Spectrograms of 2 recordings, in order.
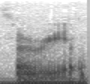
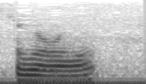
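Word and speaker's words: sorrel: is color soral sorry I I pronounce it sural but it's actually soral is s o r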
